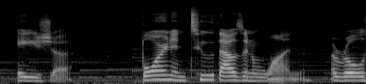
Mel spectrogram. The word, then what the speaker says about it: Eja: Shania also became a mother to her son, Eja, pronounced Asia, born in 2001, a role she cherished deeply.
